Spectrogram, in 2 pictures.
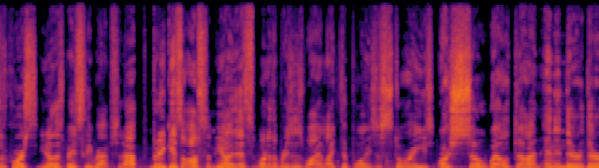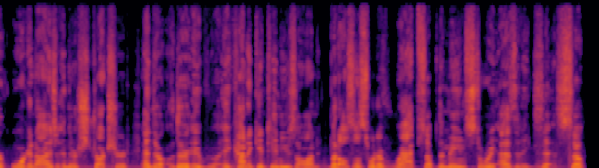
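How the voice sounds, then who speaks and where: Fast-talking man, husky rambling commentary. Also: medium pitch. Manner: rambling, many restarts and fillers. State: groggy morning voice. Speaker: comic book explainer host. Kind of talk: casual unscripted commentary.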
